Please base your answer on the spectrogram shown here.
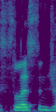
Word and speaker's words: Schlesinger: Schlesinger?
